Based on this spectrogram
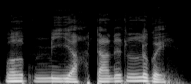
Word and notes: welpmiaq: Mi'gmaq

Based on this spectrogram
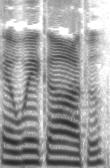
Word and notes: ewega'tl: Mi'gmaq

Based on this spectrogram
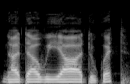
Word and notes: natawia'tugwet: Mi'gmaq

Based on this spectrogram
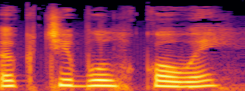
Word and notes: gjipulgowei: Mi'gmaq

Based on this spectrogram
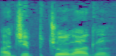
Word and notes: ajipjulatl: Mi'gmaq

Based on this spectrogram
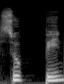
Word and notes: suppin: Mi'gmaq

